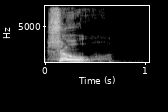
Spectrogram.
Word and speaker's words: Shull: "Shull rhymes with no bull."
